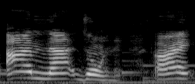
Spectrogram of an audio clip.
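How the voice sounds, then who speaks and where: Brief: young woman podcaster, higher voice, animated and profane storyteller, faint music behind. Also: a little slow. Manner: profane, animated, talks straight to listeners. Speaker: podcast host. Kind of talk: casual storytelling.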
